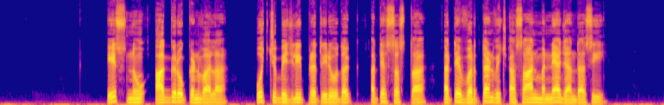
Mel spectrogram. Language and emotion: Punjabi, neutral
